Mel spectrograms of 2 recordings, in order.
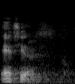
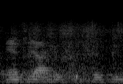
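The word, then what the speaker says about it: Antiochus: Antioch. Say it. Antiocus.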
